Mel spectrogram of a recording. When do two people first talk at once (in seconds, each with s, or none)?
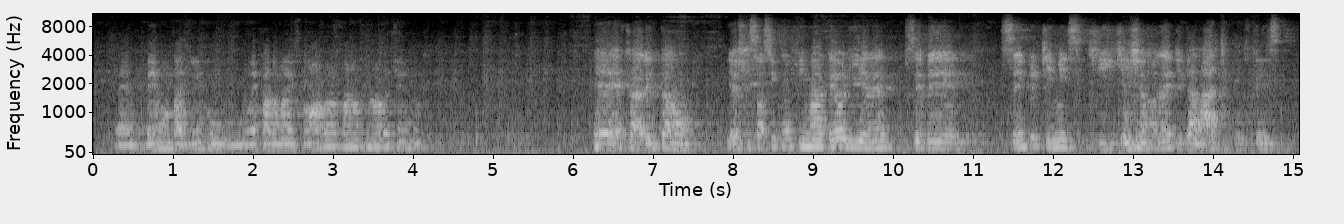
none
